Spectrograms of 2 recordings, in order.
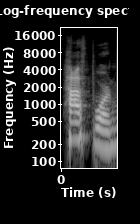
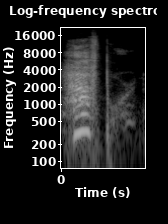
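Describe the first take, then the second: First: Said in the usual way. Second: HALFBORN? higher and softer, lifting at the end; softly puzzled echo of Halfborn?; puzzled question. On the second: Acted. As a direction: query Halfborn quietly with rising pitch. Other character queries the odd name.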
